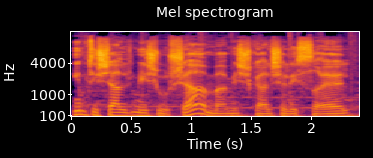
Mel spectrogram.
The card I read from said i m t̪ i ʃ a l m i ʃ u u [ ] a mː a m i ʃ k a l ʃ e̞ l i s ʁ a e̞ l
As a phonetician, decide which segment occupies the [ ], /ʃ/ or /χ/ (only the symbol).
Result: ʃ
